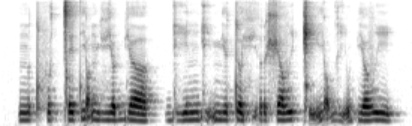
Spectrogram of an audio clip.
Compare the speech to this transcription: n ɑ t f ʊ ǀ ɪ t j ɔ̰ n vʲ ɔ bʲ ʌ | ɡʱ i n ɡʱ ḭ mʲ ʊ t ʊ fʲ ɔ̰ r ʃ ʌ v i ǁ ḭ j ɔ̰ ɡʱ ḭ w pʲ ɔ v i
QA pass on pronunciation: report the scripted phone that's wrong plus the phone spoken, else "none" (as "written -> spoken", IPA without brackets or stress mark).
ɑ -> ɒ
